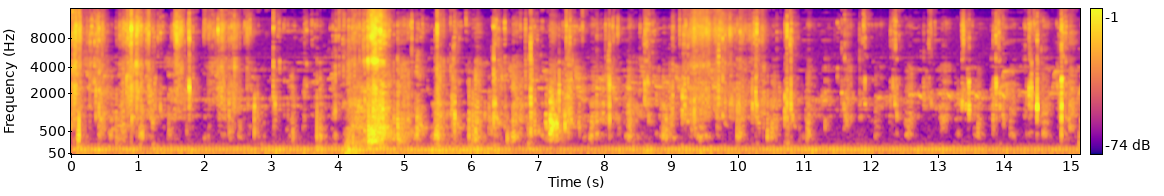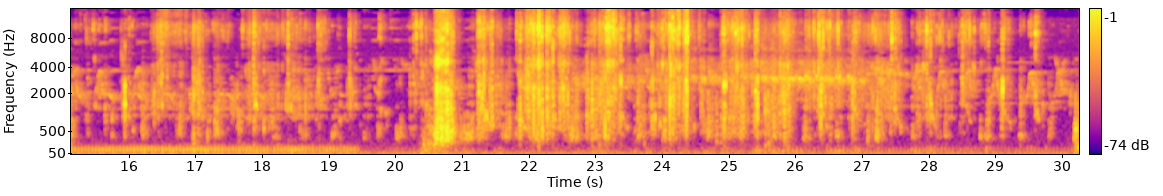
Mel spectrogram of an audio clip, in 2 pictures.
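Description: Close-miked eating by hand: wet chewing and mouth smacks, with fingers squishing and mixing soft food such as poori, idli and vada masala on a plate, in a run of short clicks and smacks with louder bites now and then.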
